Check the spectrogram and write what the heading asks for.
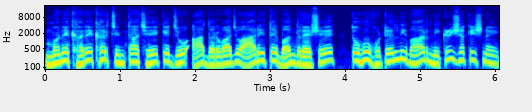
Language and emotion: Gujarati, fearful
